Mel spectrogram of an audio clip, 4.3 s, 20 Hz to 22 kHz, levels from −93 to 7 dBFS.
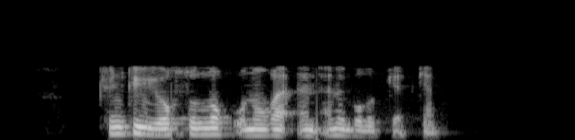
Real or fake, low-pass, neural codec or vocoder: real; 3.6 kHz; none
